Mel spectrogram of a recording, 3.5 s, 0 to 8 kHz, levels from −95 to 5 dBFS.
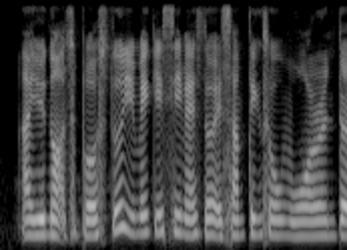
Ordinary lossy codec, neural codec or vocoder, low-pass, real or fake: none; codec, 16 kHz, 16 kbps, FunCodec, trained on Chinese and English, 50 frames a second; 7.2 kHz; fake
